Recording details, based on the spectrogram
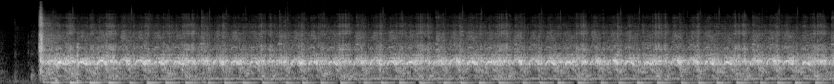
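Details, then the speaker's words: Abandoned 1981 VW Rabbit, sat over 20 years, cranked on heavy-oil two-stroke gas from a jug: steady even cranking beats, sharp pop and ragged sputtering, and a small fire; not catching. Cause unknown. "that sounded like a fire is there fire anywhere there is fire i think we've got it out"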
